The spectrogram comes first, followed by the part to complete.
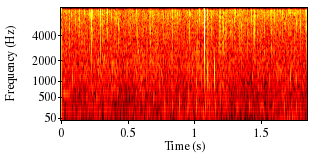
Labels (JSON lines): {"label": "biophony, pulse", "recorder": "SoundTrap 500"}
